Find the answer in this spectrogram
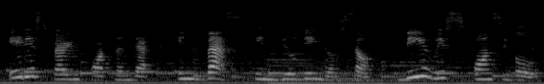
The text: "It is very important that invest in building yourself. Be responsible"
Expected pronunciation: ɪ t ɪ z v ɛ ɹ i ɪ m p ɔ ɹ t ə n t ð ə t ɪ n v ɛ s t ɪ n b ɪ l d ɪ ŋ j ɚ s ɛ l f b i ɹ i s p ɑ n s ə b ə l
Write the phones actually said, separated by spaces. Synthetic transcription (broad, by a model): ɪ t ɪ s v ɛ ɹ i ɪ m p ɔ t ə n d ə t ɪ n v ɛ s t ɪ n b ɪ l d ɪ ŋ j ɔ s ɛ l f b i ɹ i s p ɑ n s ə b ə l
